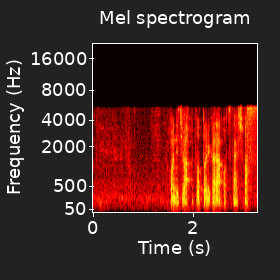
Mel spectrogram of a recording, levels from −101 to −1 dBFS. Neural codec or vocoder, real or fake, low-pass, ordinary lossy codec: vocoder, 22.05 kHz, 80 mel bands, HiFi-GAN; fake; 5.4 kHz; Opus, 64 kbps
